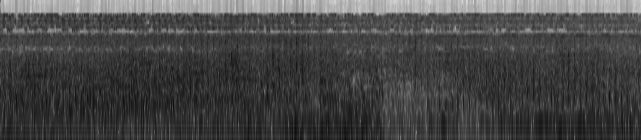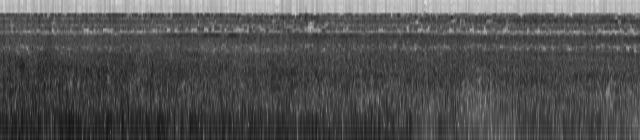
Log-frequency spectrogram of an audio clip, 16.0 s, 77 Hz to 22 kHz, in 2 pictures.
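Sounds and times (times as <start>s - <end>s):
helicopter rotor humming: 0.0s - 16.0s.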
